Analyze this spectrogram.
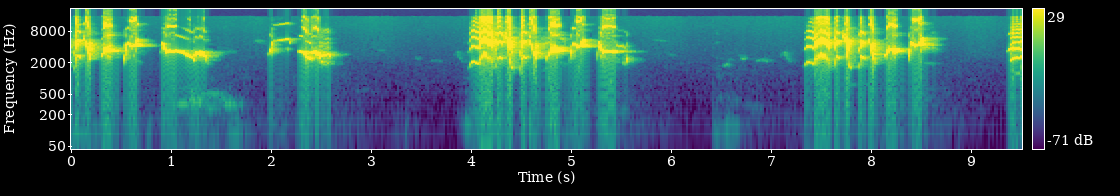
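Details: Oriental magpie-robin song used to provoke other birds to sing: loud dense bursts of rapid chattering and whistled notes, about four per second, in phrases of one to two seconds separated by silent pauses.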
